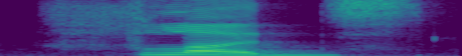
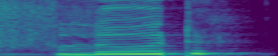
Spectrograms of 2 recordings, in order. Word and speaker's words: floods: Sumatra floods. Ini yang bacanya masih flu salah ya? O2 emang dibacanya U, tapi enggak semua kata di bahasa Inggris kayak gitu. This one Sumatra floods. Floods. S-nya harus kedengaran.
